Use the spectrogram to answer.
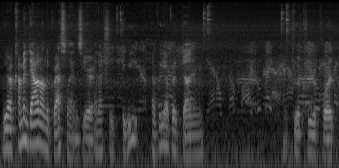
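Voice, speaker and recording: A man giving casual gameplay commentary, thinking aloud in short, halting remarks. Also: medium pitch, lively intonation, gravelly, a little hiss or hum, rough recording. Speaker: gaming host.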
